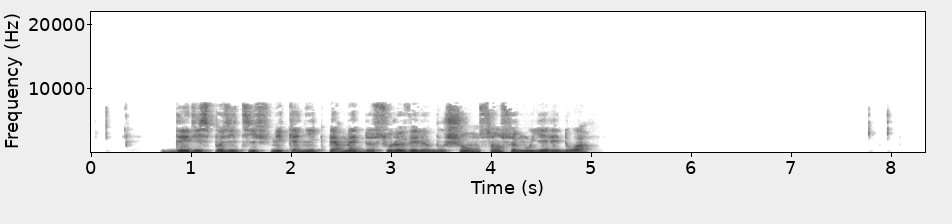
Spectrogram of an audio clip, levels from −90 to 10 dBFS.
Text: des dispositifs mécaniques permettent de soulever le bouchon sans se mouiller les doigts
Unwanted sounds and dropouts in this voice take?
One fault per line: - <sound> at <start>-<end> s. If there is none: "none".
none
